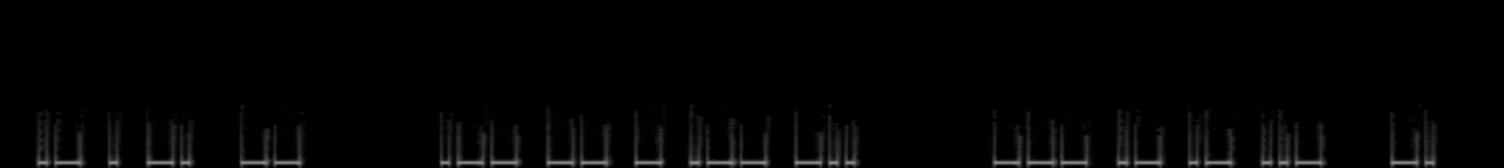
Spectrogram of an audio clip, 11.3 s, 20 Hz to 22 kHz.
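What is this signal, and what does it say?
Morse code, heard as a keyed tone, about 19 wpm, 800 Hz. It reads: AENM WMTWD OAAU N
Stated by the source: Morse code dictation at 18 wpm from the IW3SGT QRS Morse code training course, five-character groups of 300 characters.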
